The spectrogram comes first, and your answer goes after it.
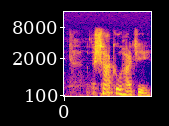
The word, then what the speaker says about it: shakuhachi: food i forget how you depend how to pronounce the name of it say say it again shakuhachi shakuhachi so so i mean there is a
